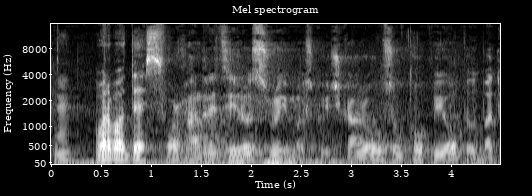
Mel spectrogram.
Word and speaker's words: Moskvich: 412 Moskvich.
